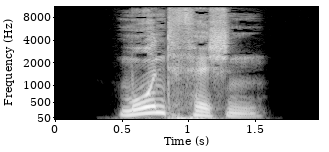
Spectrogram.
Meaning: dative plural of Mondfisch
- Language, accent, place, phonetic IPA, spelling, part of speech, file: German, Germany, Berlin, [ˈmoːntˌfɪʃn̩], Mondfischen, noun, De-Mondfischen.ogg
